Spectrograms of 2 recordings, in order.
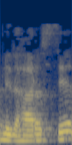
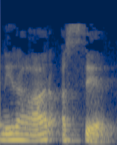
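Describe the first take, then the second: First: The two parts are fused into one word. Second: The two parts are said separately.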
